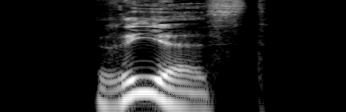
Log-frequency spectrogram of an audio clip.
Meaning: second-person singular subjunctive II of reihen
- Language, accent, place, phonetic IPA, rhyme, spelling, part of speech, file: German, Germany, Berlin, [ˈʁiːəst], -iːəst, riehest, verb, De-riehest.ogg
